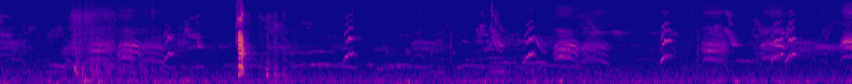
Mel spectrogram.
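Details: Crows squabbling over food give a busy run of short, harsh, overlapping calls, some sharp and clipped, others rougher and longer, scattered across the clip with one loud snap near the middle.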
